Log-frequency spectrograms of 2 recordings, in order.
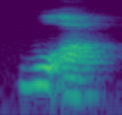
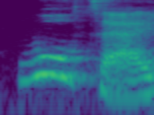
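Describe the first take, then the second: First: The middle T becomes a glottal stop. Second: The middle T is fully pronounced. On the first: "you would say water" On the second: "instead of saying water"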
